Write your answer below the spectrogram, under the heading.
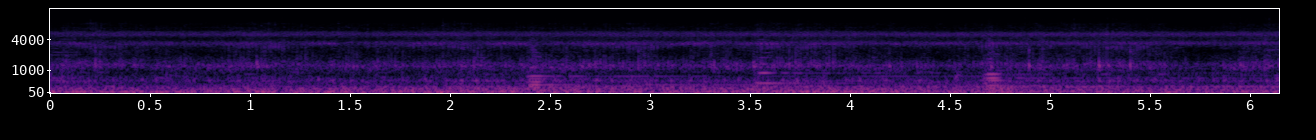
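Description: Steady chorus of insects, a continuous high buzz.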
